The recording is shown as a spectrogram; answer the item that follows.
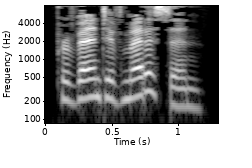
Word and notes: preventive medicine: British English

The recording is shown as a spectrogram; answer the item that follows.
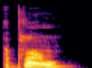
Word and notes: aplomb: British English

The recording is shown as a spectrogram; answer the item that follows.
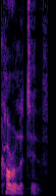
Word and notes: correlative: British English

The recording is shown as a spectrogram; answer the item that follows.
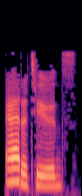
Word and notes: attitudes: British English

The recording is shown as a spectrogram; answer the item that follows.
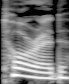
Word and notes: torrid: American English

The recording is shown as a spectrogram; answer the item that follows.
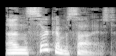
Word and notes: uncircumcised: British English

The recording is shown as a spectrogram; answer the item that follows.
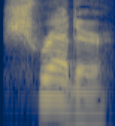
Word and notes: shredder: American English

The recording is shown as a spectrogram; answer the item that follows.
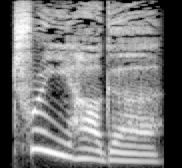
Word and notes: tree hugger: British English

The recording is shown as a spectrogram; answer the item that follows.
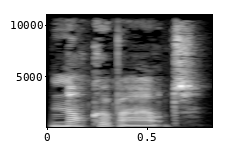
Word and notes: knockabout: British English

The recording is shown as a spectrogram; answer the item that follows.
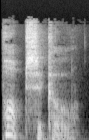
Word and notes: popsicle: British English

